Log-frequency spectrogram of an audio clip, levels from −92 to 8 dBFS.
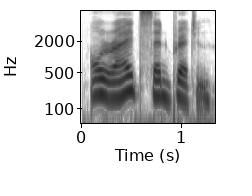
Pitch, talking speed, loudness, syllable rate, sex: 170 Hz, 180 wpm, -15 LUFS, 4.3 syllables/s, female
